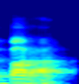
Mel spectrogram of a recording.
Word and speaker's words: burgh: We like to call it the borough, which for us is spelled Burgh.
